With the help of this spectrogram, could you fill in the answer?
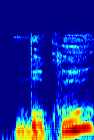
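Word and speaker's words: beaucoup: If you want to use buku means a lot of it look it looks a bit strange like that. Remember you don't pronounce the final p.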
